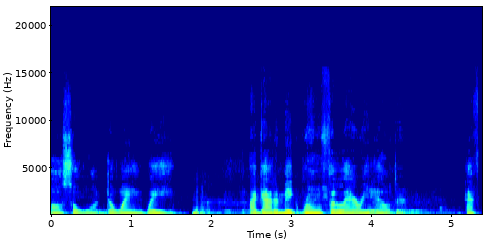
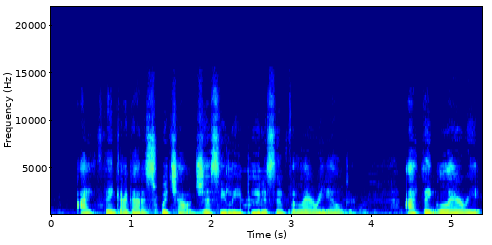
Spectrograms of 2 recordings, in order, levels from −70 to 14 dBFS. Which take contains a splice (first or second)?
first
